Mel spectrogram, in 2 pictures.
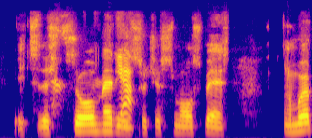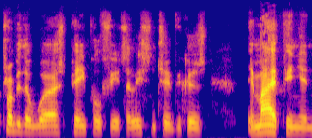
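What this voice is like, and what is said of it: Broad northwest English Cumbrian accent. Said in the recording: “where I'm from in the northwest in Cumbria ... I'm quite broad, like, you know, mine's weird as well. And I get mistaken sometimes for Scouse, for Welsh, for Geordie”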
